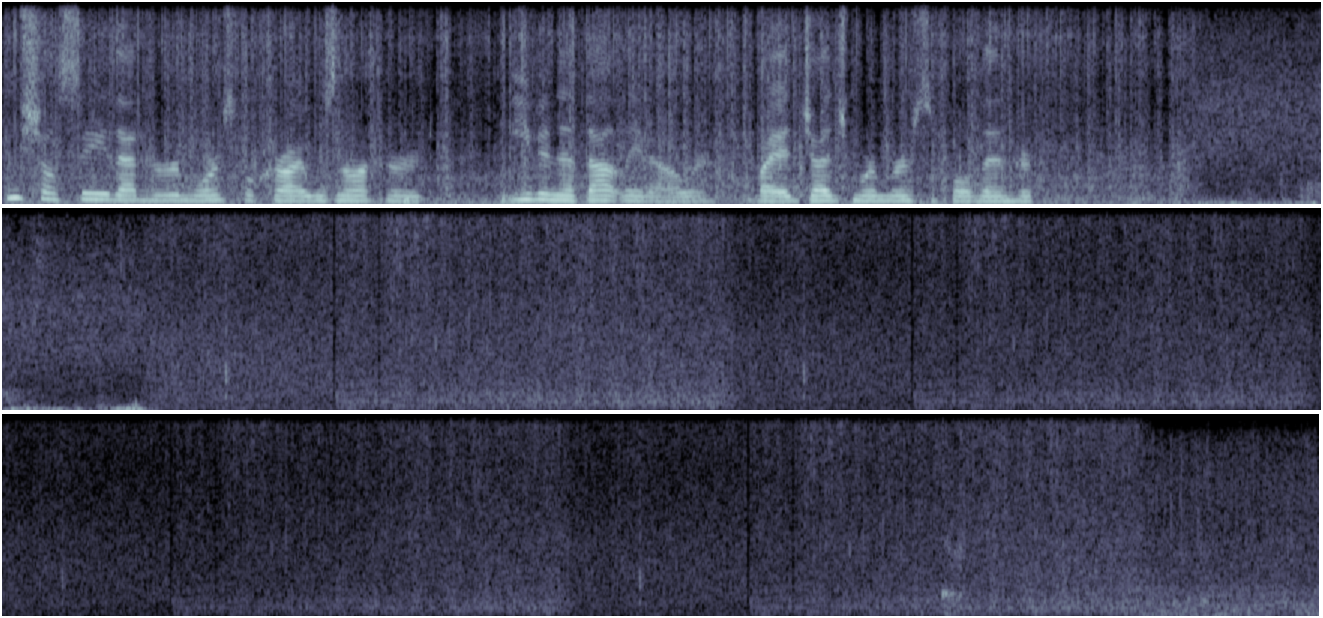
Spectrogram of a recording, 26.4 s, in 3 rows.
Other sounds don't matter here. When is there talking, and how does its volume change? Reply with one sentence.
The talking can be heard from 0.0 to 6.9 s, at a steady volume.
